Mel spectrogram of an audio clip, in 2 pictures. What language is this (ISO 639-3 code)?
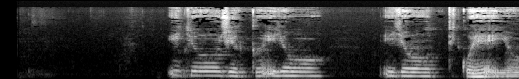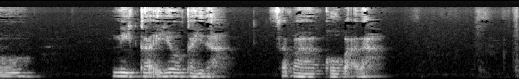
meh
